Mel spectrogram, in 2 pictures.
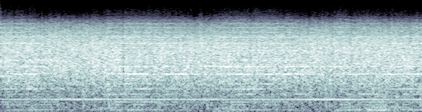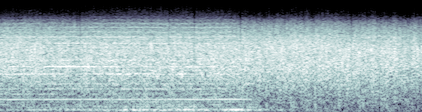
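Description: Radio-drama orchestra playing the story's closing music: a loud held chord over a dense hiss-like wash, the held notes dropping out near the end.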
